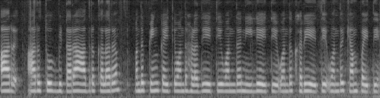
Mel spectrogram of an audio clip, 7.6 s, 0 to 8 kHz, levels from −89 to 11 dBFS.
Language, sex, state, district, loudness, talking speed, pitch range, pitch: Kannada, female, Karnataka, Dharwad, -16 LUFS, 165 wpm, 210-225 Hz, 220 Hz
